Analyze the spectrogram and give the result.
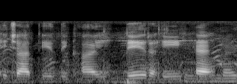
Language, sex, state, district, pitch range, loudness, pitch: Hindi, male, Chhattisgarh, Raipur, 120-140 Hz, -19 LUFS, 125 Hz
